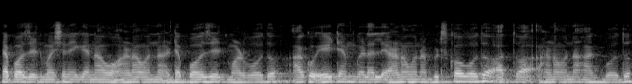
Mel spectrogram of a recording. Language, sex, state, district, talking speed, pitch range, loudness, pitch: Kannada, male, Karnataka, Shimoga, 135 wpm, 110-115 Hz, -18 LUFS, 115 Hz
